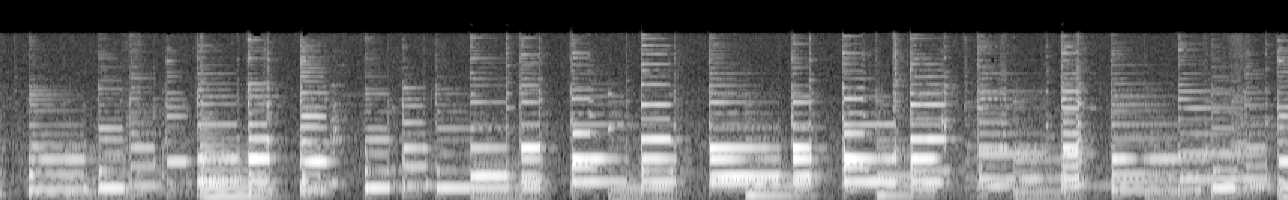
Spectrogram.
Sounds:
Acoustic guitar, Plucked string instrument, Guitar, Musical instrument, Music

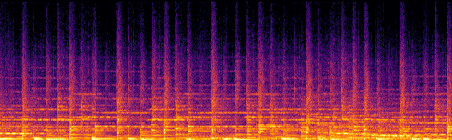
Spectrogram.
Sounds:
Music

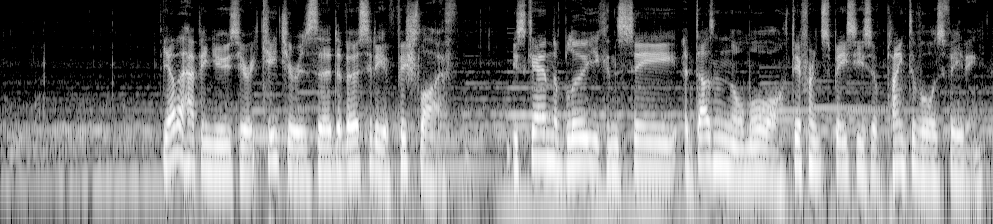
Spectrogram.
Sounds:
Music, Speech

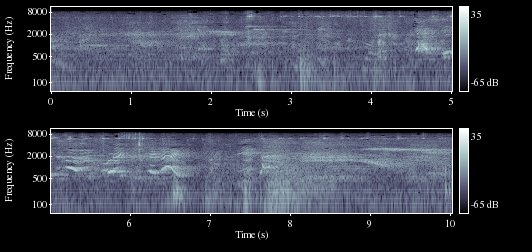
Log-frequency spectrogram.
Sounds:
Dog, pets, Animal, Speech

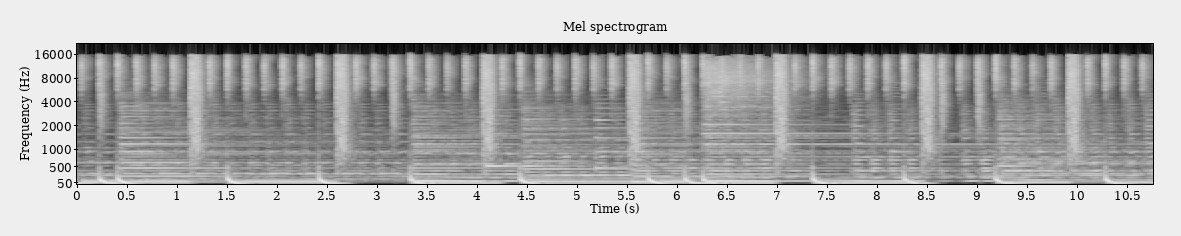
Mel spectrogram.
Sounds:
Music

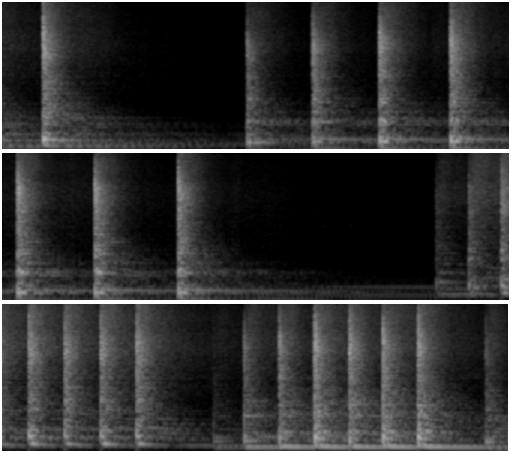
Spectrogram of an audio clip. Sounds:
Musical instrument, Drum, Drum kit, Music

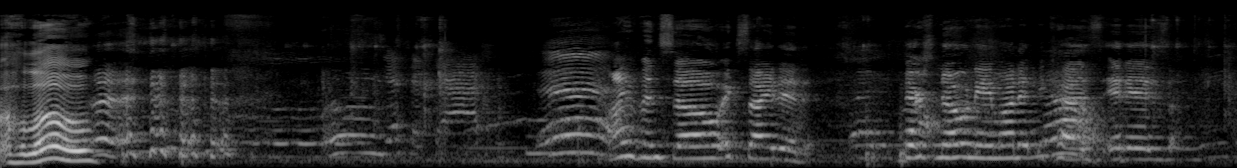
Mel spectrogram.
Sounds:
Speech, kid speaking

